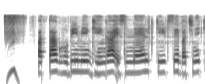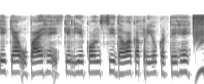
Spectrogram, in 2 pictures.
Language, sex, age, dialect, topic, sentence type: Hindi, female, 25-30, Garhwali, agriculture, question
